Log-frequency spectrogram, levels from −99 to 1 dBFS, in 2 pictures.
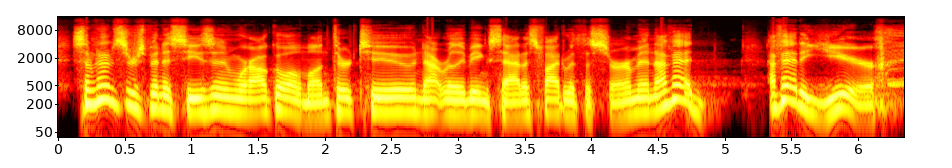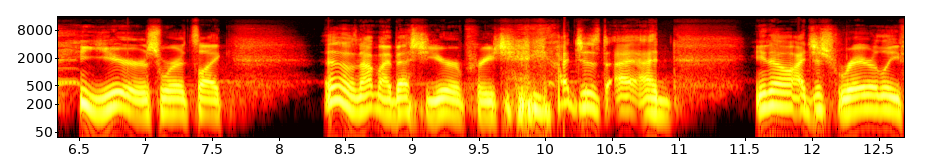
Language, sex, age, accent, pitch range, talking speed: English, male, 30-49, American, 115-155 Hz, 215 wpm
